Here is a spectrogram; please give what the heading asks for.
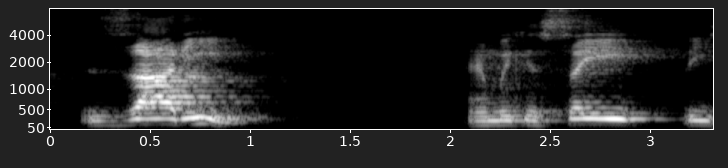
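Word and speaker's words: צדי: letter in the Square script this word is pronounced Zari and we can see the spelling of the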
